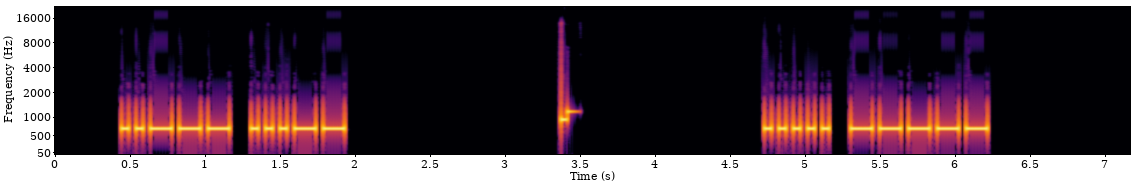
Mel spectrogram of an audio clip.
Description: Morse code, heard as a keyed tone, about 25 wpm, 700 Hz. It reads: 23 50
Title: Numbers - 2-Digit 25wpm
